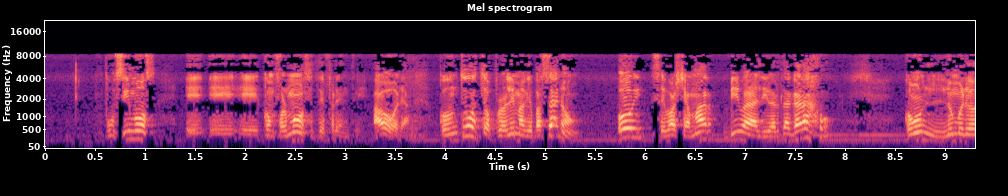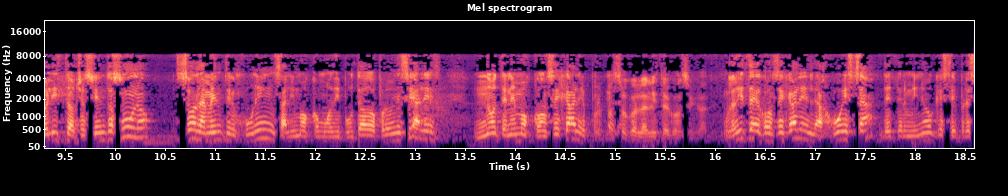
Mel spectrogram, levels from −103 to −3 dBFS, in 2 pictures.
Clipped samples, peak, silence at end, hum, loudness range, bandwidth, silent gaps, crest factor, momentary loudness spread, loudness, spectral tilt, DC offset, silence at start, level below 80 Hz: under 0.1%; -2 dBFS; 0 s; none; 2 LU; 8.8 kHz; none; 18 dB; 11 LU; -19 LUFS; 1.5 dB/octave; under 0.1%; 0.3 s; -82 dBFS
